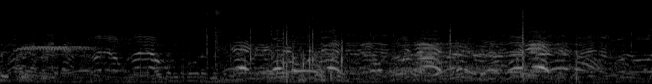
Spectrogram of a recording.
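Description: Rugby players shouting and calling to each other during open play, in many short rising-and-falling cries, with a couple of sharp knocks mid-way.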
